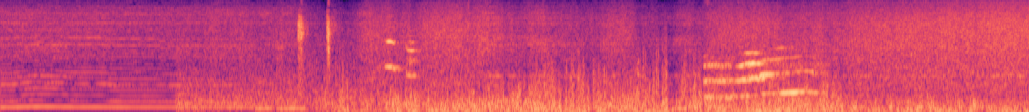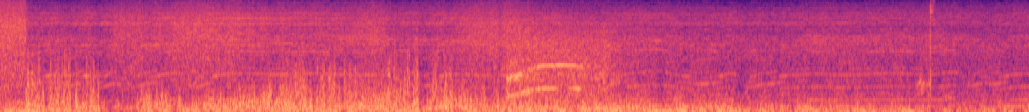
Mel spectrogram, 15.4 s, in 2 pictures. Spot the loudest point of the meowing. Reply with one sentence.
The loudest moment of the meowing is at 6 seconds.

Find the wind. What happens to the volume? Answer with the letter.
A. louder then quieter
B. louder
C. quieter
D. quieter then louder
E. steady
C.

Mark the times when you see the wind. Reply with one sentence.
You can hear the wind from 2.4 to 15.4 s.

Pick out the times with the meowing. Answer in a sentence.
The meowing can be heard from 1.3 to 3.6 s, from 5.2 to 6.2 s and from 11.5 to 12.5 s.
